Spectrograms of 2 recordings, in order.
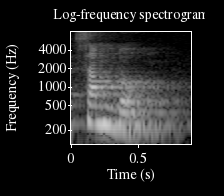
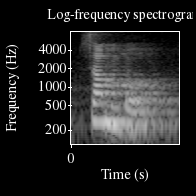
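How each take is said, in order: Both takes have the same delivery.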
